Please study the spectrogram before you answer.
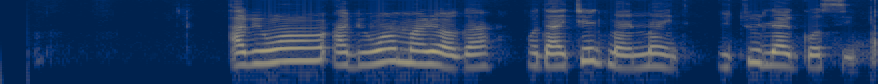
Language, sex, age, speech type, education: Nigerian Pidgin, female, 30-45, spontaneous, tertiary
